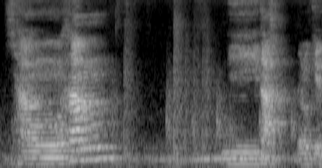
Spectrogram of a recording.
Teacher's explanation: 향합니다라고 쓰지만 향합니다 이렇게 되고 여기서도 역시 비읍이 미음으로 변해서 소리나는 비음화가 일어난다는 거죠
